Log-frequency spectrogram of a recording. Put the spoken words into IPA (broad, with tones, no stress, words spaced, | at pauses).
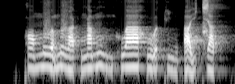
kɔ˨˦m və̰˧˥mva˨˩k̚ ŋa˨˦mŋə̤˨˩mhwaː˧ hwṵ˧˥ə̯ki˧˩ŋʔa̰˧˥j t͡ɕa˨˩t̚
